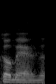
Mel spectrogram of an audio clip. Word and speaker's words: Gobert: I know his name is pronounced Gobert, but it doesn't matter. Gobert.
